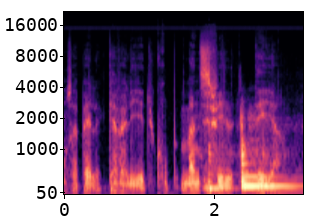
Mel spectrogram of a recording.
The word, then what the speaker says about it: Tya: Moi, je dis T-Y-A parce qu'on va le prononcer à la française. – Allez, ah, voilà. Ça me va.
